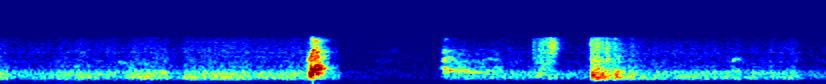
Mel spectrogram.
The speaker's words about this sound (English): Cowboy got that dog tied up. That's why he's barking.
